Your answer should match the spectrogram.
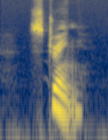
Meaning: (noun) 1. A long, thin and flexible structure made from threads twisted together 2. A long, thin and flexible structure made from threads twisted together.: Control; influence
- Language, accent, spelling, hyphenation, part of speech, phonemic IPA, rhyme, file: English, General American, string, string, noun / verb, /stɹɪŋ/, -ɪŋ, En-us-string.ogg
